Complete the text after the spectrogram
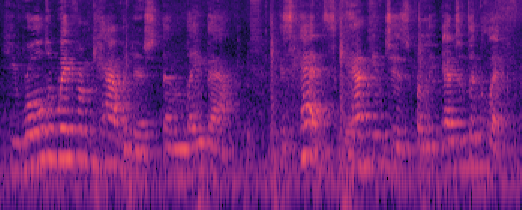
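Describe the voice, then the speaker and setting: A woman's voice: mid-range voice, moderate pace, noisy background. A woman narrator reading an old-time radio adventure in a theatrical, dramatic style. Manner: theatrical, occasional stumbles in reading. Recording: roomy distant stage pickup, loud music.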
